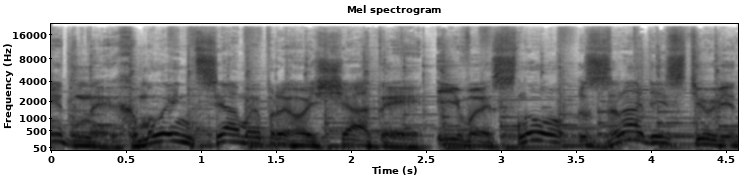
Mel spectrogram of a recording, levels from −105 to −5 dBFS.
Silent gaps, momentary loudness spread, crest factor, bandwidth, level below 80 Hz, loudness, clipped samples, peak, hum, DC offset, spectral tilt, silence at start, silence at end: none; 2 LU; 10 dB; over 20 kHz; -22 dBFS; -10 LUFS; under 0.1%; 0 dBFS; none; under 0.1%; -4.5 dB/octave; 0 s; 0 s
